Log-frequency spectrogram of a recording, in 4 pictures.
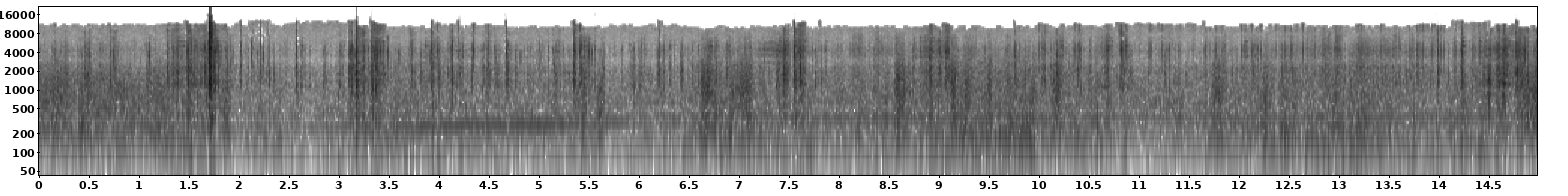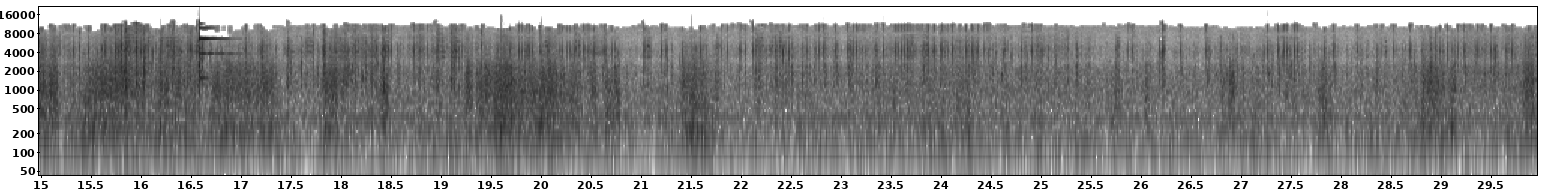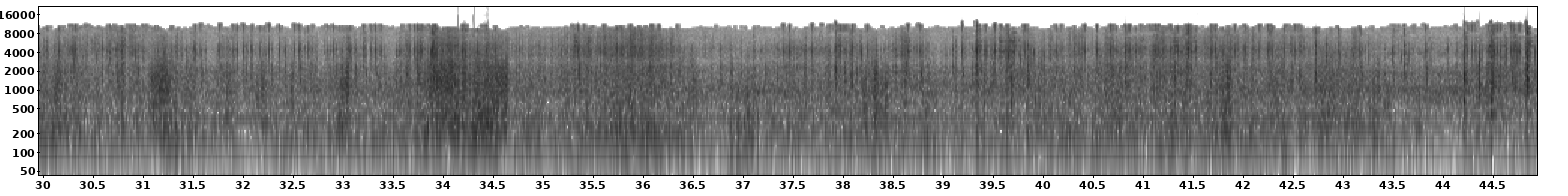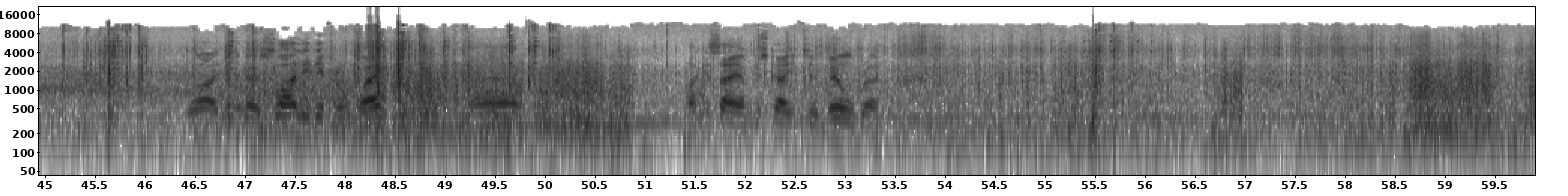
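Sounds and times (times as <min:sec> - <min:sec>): wind buffeting microphone: 0:00.0 - 0:59.9
electric motor hum: 0:48.8 - 0:55.4.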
